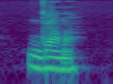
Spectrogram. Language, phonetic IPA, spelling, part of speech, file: Polish, [ˈɡãna], Ghana, proper noun, LL-Q809 (pol)-Ghana.wav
